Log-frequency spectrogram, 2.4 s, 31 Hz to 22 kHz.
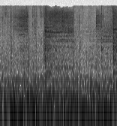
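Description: Off-road 4x4 driving slowly over a rough, rutted track, heard from inside the cab: a steady low engine and drivetrain rumble, with a few sharp knocks from the body and suspension over the bumps.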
